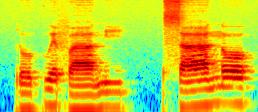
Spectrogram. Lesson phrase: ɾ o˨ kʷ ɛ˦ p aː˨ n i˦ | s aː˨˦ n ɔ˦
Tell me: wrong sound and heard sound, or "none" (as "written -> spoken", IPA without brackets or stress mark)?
p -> f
